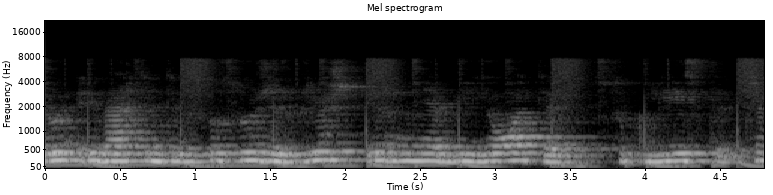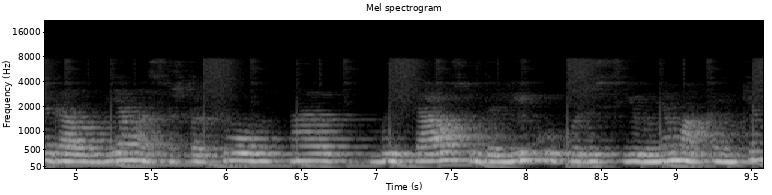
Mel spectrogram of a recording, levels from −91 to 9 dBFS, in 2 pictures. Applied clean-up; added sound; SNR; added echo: none; Bass guitar; 20 dB; reverberation time 0.8 s.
